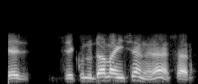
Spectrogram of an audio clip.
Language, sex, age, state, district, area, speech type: Bodo, male, 30-45, Assam, Chirang, rural, conversation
